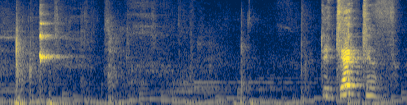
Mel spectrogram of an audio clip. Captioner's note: shoes squeaking; soft whimsical music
